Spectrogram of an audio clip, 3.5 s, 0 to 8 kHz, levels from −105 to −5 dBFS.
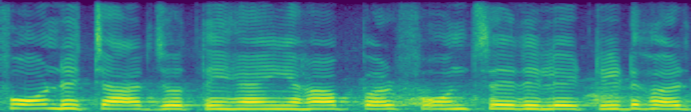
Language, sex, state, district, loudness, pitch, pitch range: Hindi, female, Haryana, Rohtak, -12 LUFS, 255 Hz, 255-265 Hz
